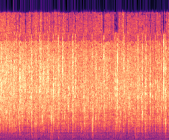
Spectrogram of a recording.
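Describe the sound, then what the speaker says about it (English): Peppers, onions and carrots sauté in a teaspoon of oil, a loud steady sizzle with faint crackles, close and unbroken, no talking. "I'm just gonna go ahead and saute my vegetable and add my sauce to the vegetable"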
